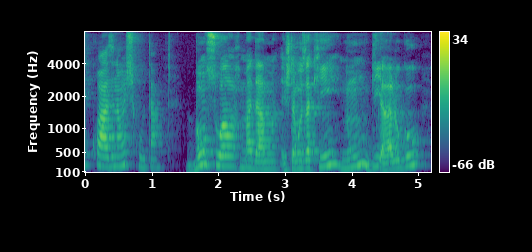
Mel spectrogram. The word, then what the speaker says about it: Madame: e madama significa senhora Madame Madame tem um Primeiro de tudo a pronúncia a gente não Fala madame não existe essa nasalização é Madame Madame Madame Madame e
